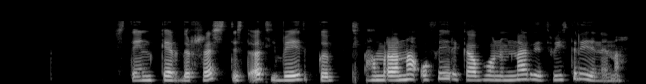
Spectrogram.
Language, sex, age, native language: Icelandic, female, 30-39, Icelandic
